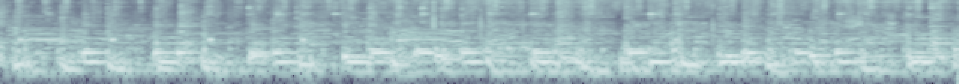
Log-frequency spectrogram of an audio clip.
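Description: Drum circle playing a steady rhythm: hand drums with repeating low notes and shakers rattling over them.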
